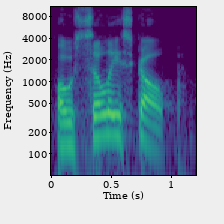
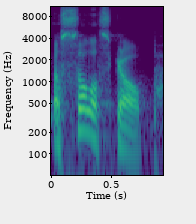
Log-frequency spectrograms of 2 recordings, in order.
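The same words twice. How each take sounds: First: "oscilloscope" stretched out, middle turned into "silly"; joke pronunciation. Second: Said in the usual way. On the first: Shown as a demonstration. Teacher recapping meters, "oscilloscope" playfully said as "oh-silly-scope".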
